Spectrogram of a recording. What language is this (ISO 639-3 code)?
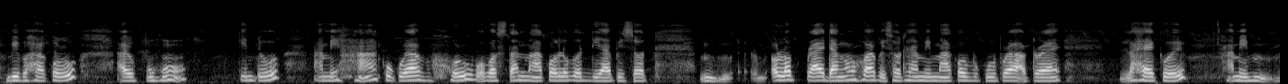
asm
